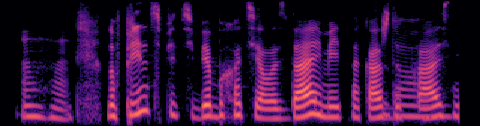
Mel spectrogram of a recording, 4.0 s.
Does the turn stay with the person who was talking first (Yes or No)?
Yes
